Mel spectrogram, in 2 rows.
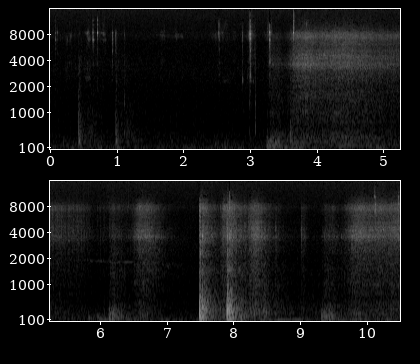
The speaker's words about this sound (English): Y'all want to hear what that is? That's that 4th of July fireworks back there. So that is not shooting. No, there is no shooting. There's fireworks in the back. People shooting fireworks in my neighborhood.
